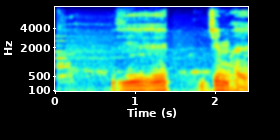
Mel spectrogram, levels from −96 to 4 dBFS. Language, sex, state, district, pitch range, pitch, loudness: Hindi, male, Uttar Pradesh, Hamirpur, 95-110 Hz, 105 Hz, -15 LUFS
